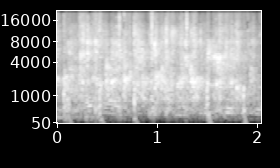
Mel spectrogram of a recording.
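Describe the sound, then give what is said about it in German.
Audience applause at a live quiz show about video games, dense, steady clapping at an even level with a voice talking over it. “Einmal Applaus für den.”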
